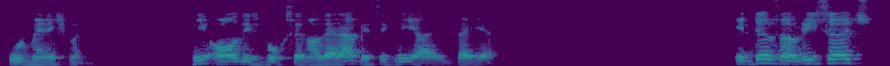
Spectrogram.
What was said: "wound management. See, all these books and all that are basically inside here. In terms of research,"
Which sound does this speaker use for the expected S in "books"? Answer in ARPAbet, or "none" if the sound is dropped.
S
